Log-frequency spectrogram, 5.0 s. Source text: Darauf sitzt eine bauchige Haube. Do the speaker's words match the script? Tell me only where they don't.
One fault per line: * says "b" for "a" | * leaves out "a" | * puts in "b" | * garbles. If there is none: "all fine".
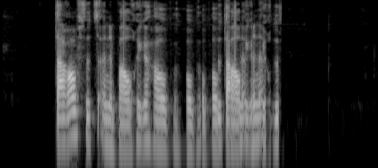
* garbles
